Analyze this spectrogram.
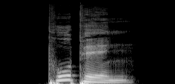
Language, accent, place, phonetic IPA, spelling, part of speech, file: German, Germany, Berlin, [ˈpoːpl̩n], Popeln, noun, De-Popeln.ogg
- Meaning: 1. nominalized infinitive of popeln: the act of picking one’s nose 2. dative plural of Popel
